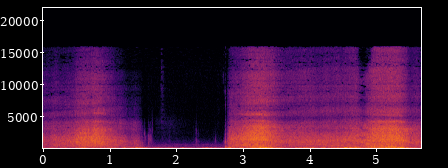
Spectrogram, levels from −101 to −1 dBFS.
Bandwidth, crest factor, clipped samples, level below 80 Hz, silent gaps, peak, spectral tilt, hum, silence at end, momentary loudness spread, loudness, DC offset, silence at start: 16 kHz; 18 dB; under 0.1%; -40 dBFS; none; -14 dBFS; -3 dB/octave; none; 0 s; 14 LU; -34 LUFS; under 0.1%; 0 s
